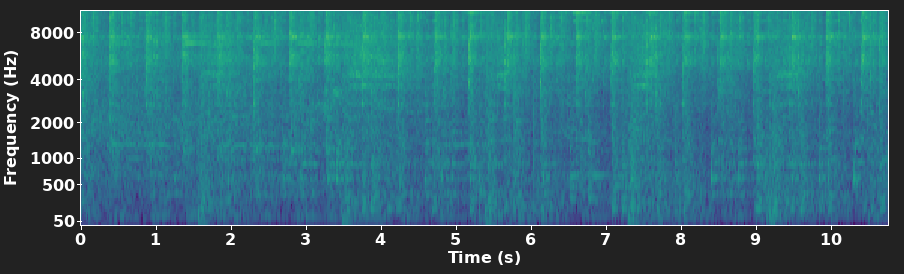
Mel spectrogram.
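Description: Instrumental orchestral introduction with bongos tapping a quick rhythm over a deep low beat that recurs about every two seconds.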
